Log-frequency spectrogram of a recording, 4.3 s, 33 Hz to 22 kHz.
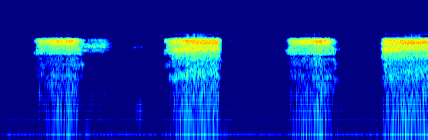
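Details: Barn owl owlets, a pair sitting on an owl box perch late at night in June 2023, give four rasping, breathy screeches of about half a second each, spaced roughly a second apart, with no other sounds.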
